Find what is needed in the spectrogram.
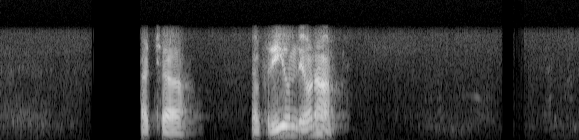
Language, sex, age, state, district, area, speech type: Dogri, male, 30-45, Jammu and Kashmir, Samba, rural, conversation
